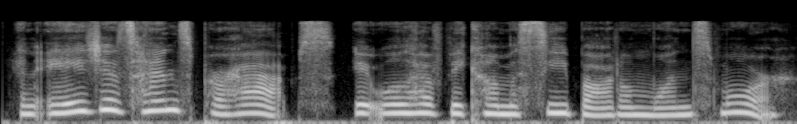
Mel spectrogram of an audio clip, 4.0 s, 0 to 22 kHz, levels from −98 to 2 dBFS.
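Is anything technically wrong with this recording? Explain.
No, nothing is technically wrong with this audio.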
